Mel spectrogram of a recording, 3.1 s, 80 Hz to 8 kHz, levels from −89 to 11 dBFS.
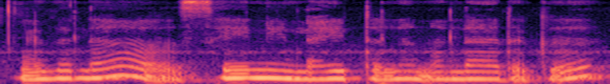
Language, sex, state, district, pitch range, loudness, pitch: Tamil, female, Tamil Nadu, Kanyakumari, 215-240 Hz, -12 LUFS, 225 Hz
